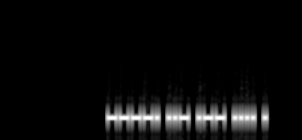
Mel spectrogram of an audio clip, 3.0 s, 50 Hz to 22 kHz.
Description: Morse code, heard as a keyed tone, about 42 wpm, 700 Hz. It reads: 9UWHE
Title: Code Groups - 5 Letter:Numbers - 40wpm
